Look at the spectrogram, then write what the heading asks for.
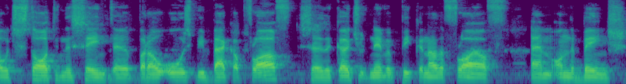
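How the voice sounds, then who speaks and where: A man speaks with a South African accent. His pitch is medium. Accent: South African Afrikaans. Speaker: professional rugby player. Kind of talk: podcast interview. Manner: halting.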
